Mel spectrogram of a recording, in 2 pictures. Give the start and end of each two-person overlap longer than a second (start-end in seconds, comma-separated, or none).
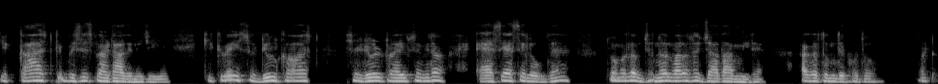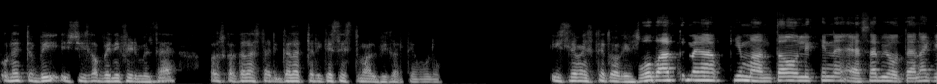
none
